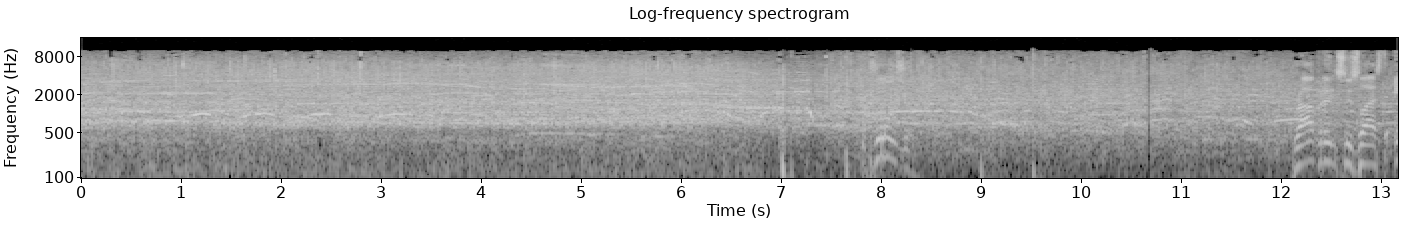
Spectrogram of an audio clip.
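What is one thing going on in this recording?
A large crowd roars and cheers in an echoing hall.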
